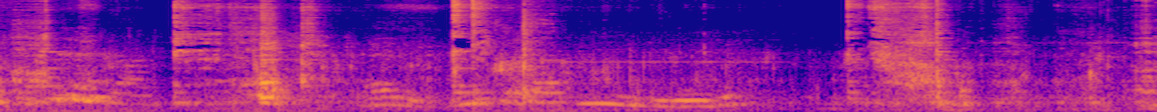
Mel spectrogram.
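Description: A utensil stirs chicken that has released its water in a cooking pot, giving close, intermittent bursts of scraping and clinking against the metal, with a faint voice in the background.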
